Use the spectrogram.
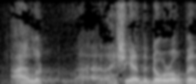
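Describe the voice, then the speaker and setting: Over noticeable background noise and audible room echo, a man speaks at medium pitch and a moderate pace with monotone, flat intonation. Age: 50s. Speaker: pastor. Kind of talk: sermon. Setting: church.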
